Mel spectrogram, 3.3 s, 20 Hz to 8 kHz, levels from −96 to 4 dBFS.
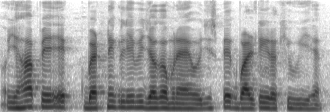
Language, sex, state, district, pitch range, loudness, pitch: Hindi, male, Jharkhand, Palamu, 130-155 Hz, -19 LUFS, 140 Hz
